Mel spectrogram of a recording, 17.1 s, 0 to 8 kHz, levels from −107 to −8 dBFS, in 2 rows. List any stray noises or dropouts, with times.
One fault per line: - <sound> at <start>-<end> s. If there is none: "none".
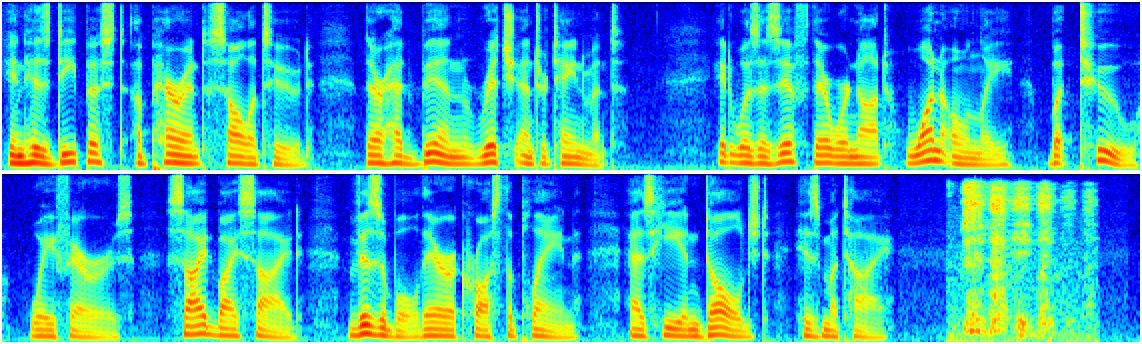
- sniff at 15.6-16.8 s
